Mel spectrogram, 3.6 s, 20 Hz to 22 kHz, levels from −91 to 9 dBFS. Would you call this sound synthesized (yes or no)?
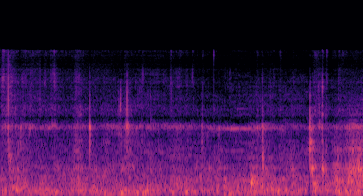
yes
